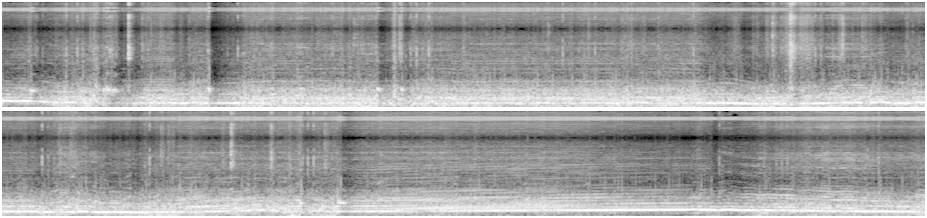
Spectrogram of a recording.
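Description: Rally car engine heard from inside the cabin, driven hard, its note dropping and climbing again with each gear change. About two-thirds through it climbs steadily for a few seconds, then falls away toward the end as the car slows, with road noise underneath throughout.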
